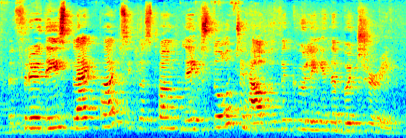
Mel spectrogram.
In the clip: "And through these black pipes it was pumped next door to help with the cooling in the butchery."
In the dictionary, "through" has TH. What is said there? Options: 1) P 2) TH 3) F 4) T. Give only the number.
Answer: 2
